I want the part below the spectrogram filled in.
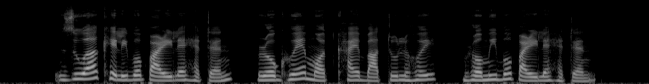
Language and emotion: Assamese, neutral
